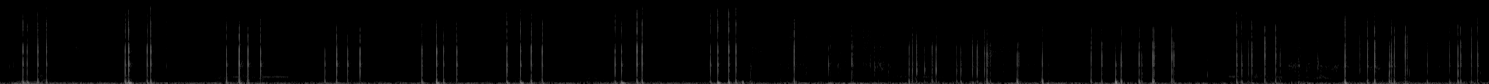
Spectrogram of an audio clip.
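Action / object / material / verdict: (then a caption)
tap / soft plastic notebook cover / soft plastic / none. Long painted nails tap and scratch the clear soft plastic cover of a small binder notebook with a snap button. Rapid, irregular sharp clicks are broken up by bright, crinkly scratching strokes. A steady low hum sits underneath at a quiet overall level.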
